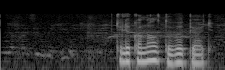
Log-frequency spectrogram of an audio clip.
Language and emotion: Russian, sad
